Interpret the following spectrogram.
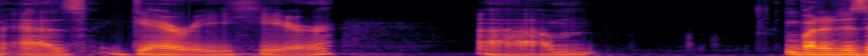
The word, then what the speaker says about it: Gerry: Uh so we've gone along with all of these authorities on the pronunciation of his name as Gary here.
